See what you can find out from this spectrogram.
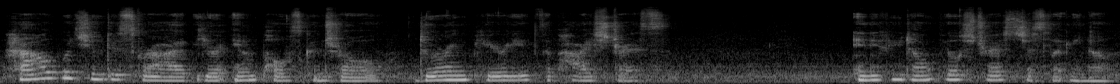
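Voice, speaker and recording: Slow, soft-spoken ASMR woman doctor. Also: mid-range voice. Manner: gentle, hushed, often near-whispered, long pauses between questions. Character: calm doctor giving a personality assessment. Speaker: ASMR roleplayer playing a doctor. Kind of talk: soft-spoken ASMR roleplay, clinical questioning. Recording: roomy echo, clear background noise.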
